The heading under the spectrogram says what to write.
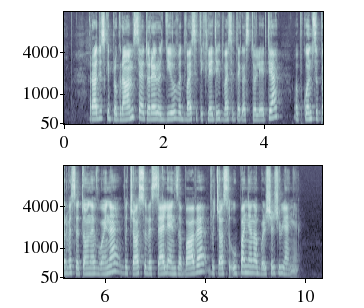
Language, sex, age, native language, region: Slovenian, female, 18-29, Slovenian, Drava region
